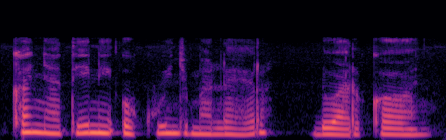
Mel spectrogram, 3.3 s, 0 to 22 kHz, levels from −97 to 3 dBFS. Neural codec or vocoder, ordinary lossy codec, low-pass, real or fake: none; none; 7.2 kHz; real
